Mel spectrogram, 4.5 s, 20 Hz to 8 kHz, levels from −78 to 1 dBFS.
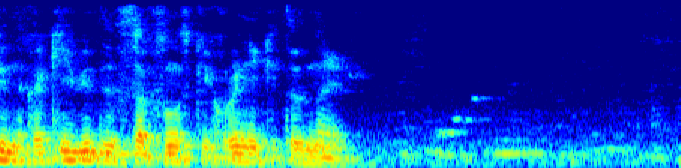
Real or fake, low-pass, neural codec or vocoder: real; 7.2 kHz; none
